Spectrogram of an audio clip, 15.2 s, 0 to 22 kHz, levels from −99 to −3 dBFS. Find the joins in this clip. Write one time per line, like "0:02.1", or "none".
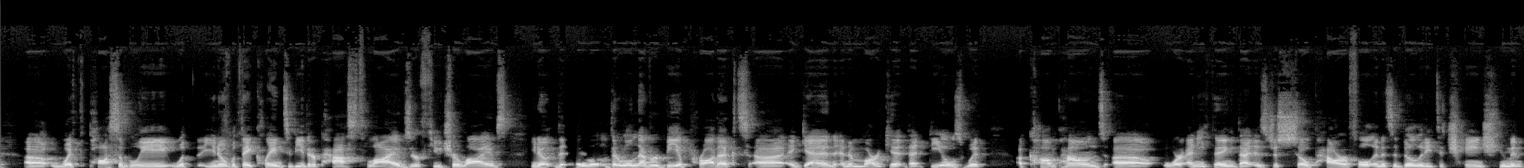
none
